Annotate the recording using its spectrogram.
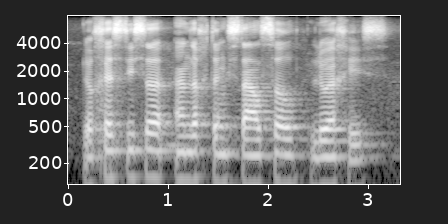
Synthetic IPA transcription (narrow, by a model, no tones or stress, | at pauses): luəχəstisəənləχtəŋstælˠsəlˠluəχis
